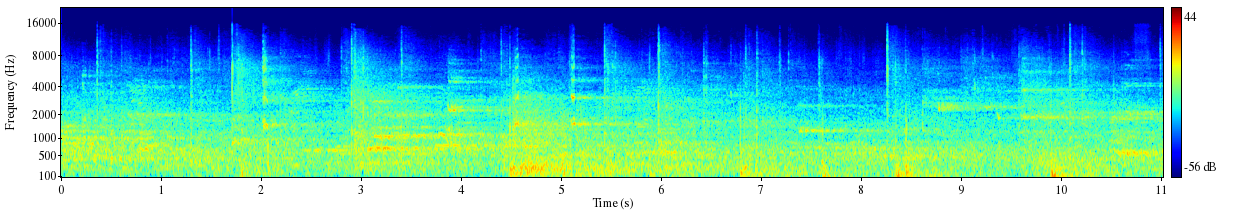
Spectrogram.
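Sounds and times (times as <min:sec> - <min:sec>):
shoes squeaking on court: 0:03.9 - 0:05.6, 0:06.5 - 0:11.0
racket hitting shuttlecock: 0:04.3 - 0:08.8, 0:09.6 - 0:10.5.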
